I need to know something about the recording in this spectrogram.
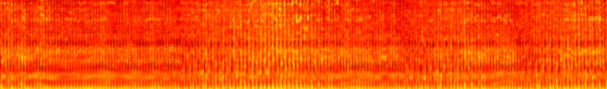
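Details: Motorcycle still smoking white after an engine teardown, started with the exhaust removed: a loud, raw, open-pipe idle with quick even pulses and a couple of brief throttle blips; normal idle, with oil leaking and wetting the exhaust area.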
